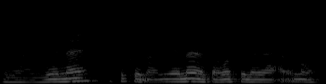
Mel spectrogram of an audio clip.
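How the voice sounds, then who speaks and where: A man's voice: mid-range voice, steady tone, very fast, crowd noise. A young man with a south London accent answering interview questions in a laid-back way, full of street slang. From south-east London. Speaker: guest.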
